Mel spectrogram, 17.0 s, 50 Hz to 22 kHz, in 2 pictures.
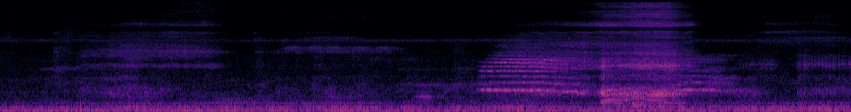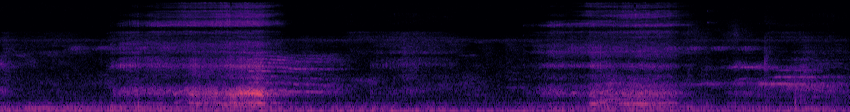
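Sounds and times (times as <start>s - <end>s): person snoring: 13.8s - 15.5s.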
